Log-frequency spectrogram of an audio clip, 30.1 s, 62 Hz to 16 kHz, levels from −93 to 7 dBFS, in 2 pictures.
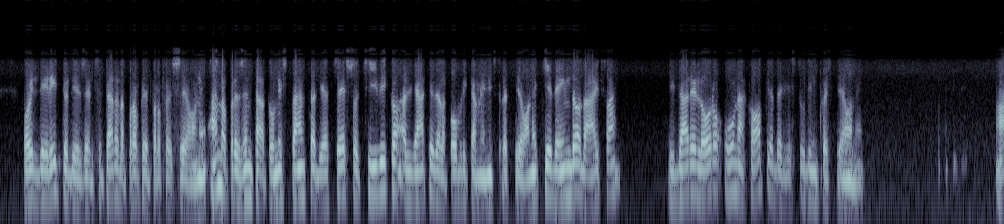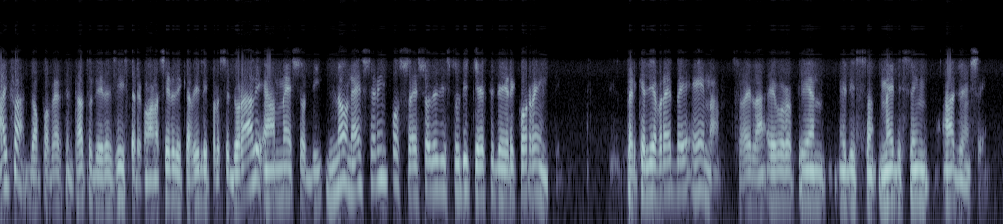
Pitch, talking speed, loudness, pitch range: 125 Hz, 130 wpm, -25 LUFS, 115-140 Hz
